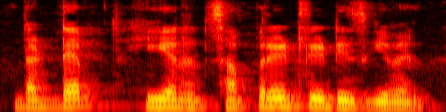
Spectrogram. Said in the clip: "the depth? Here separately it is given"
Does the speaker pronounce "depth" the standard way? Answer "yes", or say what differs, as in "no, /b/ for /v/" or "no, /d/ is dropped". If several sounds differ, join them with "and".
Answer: no, /t/ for /θ/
